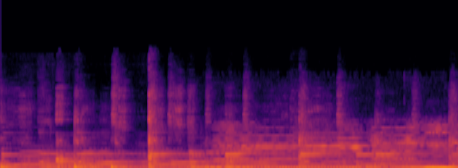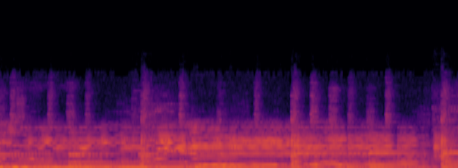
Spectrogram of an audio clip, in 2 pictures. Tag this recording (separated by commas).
Music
